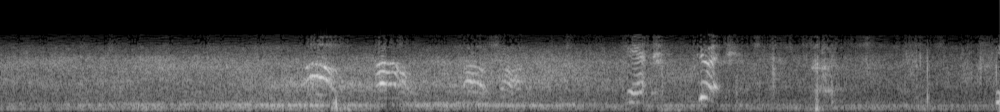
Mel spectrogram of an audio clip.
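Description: A person's voice making several short, high, gliding calls without words, over a steady outdoor background noise.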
